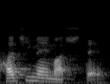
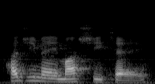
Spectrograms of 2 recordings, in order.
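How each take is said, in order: First: The shi is softened, its vowel barely heard. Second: The shi is pronounced fully with its vowel.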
